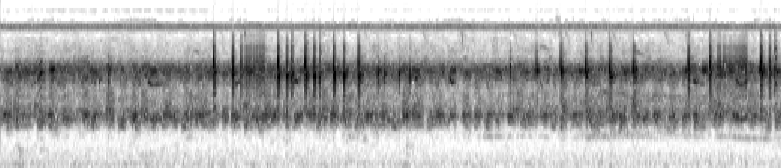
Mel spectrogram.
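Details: Chorus of rice field frogs, many overlapping rapid croaks forming a continuous droning trill, with crisp clicking notes scattered through the middle and later part.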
